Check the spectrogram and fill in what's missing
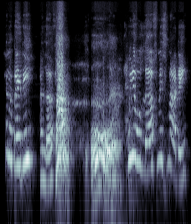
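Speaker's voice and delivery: high-pitched cooing to a pet. Real, not acted. Woman fussing over her beloved dog, gushing baby talk. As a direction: coo it adoringly, drawing out the love.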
